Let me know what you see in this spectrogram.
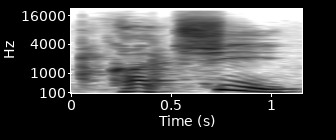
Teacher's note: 티읕하고 이가 만났어요. 그럼 치읒으로 발음하라. 그러니까 발음은 같이, 치읒으로 같이 이렇게 발음하잖아요.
